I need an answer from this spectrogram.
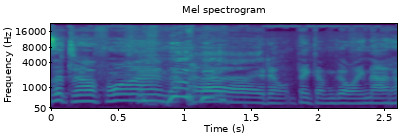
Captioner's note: chuckling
